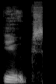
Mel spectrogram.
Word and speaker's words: Fuchs: All right, I'm sorry, but that's Fuchs, and this is bad on him because that's how you pronounce that.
